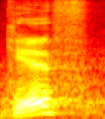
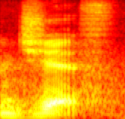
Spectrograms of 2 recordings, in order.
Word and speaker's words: gif: are either called a gif or a jiff which pronunciation is it that's just how I pronounce it I go with it I go as gif as well to me Jeff is peanut butter top-of-the-line about it okay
